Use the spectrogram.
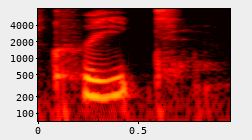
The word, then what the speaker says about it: Crete: is a place and it is pronounced exactly the way it looks it's one syllable have a silent e over here this is crete so you have uh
